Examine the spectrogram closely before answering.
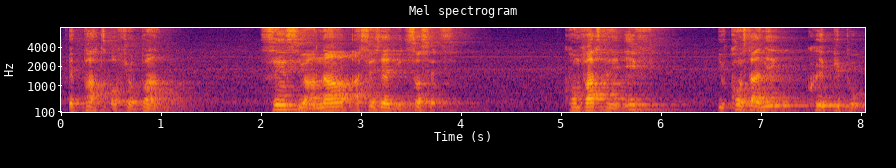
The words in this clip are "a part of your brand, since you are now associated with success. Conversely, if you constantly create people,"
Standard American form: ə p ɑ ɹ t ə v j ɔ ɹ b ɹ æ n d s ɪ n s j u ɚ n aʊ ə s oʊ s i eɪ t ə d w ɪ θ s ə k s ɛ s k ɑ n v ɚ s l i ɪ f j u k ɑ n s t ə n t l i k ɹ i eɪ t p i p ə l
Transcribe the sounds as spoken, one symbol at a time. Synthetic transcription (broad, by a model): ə p ɑ t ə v j ɔ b ɑ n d s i n s j u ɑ n aʊ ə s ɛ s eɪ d w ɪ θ s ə s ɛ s k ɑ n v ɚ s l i ɪ f j u k ɑ n s t ə n t l i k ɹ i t p i p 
